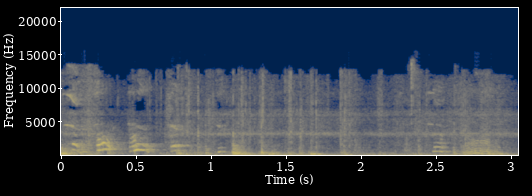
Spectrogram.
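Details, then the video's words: Frisky German Shepherd puppies playing together, 2012: a burst of short, high yips and small barks at the start, then scrambling and softer whimpering noises amid the playful tussle. "GSD Puppies getting frisky together!"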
